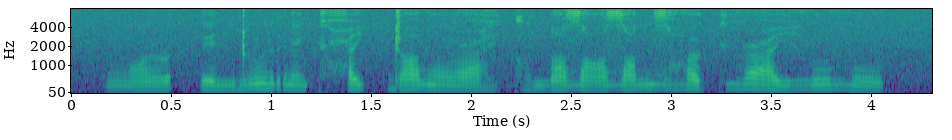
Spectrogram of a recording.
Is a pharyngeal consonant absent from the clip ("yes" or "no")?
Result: no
